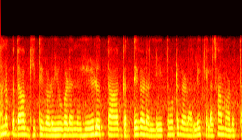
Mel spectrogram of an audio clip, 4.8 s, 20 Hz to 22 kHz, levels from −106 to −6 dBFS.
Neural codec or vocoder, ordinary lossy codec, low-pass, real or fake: none; Opus, 16 kbps; 7.2 kHz; real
